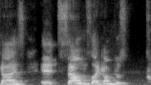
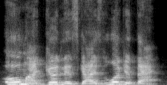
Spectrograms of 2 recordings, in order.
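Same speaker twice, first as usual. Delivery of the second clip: oh my goodness louder and higher, look at that slowed; excited surprise; 3 semitones higher, 4 dB louder than usual. Real, not acted. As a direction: burst out thrilled at the chart. Chart hits price target.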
